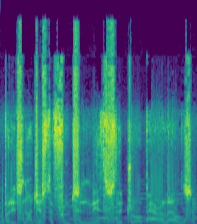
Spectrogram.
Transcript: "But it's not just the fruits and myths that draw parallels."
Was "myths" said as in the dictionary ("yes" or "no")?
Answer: yes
